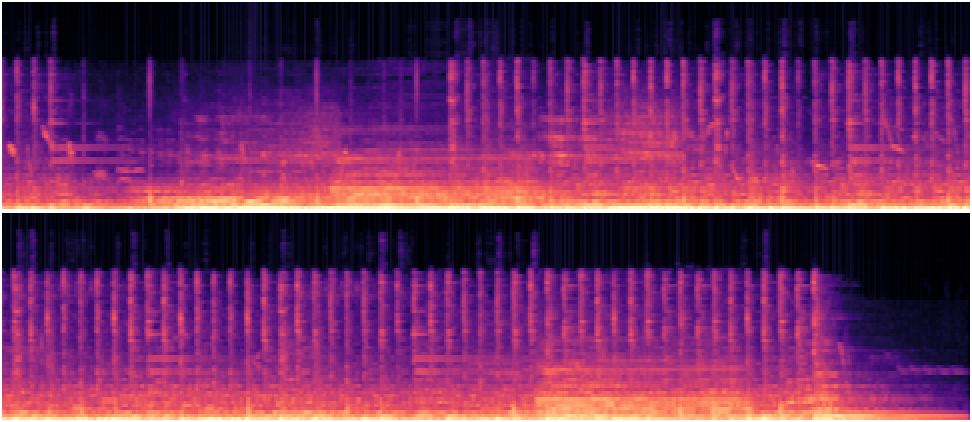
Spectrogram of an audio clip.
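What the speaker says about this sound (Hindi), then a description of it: "ये गैया अचानक से इतना क्यों रंभा रही हैं?" Several cows moo loudly and at length, their long drawn-out lowing calls overlapping one after another over a dense musical background with no talking.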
